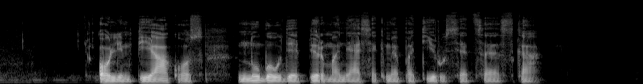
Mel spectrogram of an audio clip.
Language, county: Lithuanian, Panevėžys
